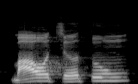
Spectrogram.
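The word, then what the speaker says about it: 毛泽东: 째 뚱 마우이 성 즐 이 성 동일성 마오쩌둥 마 어찌 똥 이렇게 발음합니다 마우스 뚱하며 는 중국인들은 아 그 우리가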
